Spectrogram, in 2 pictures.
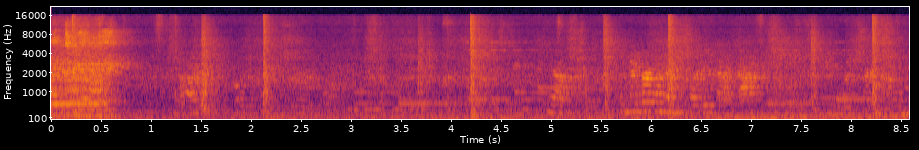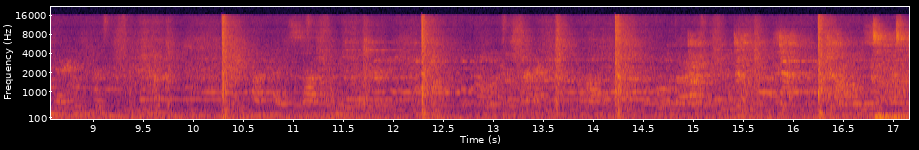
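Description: Medicine ball thudding about once every two seconds during wall-ball reps, over music.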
